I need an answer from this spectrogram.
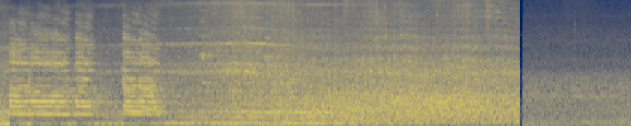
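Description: Train horn sounding a chord in two blasts, then a train passing at speed with a steady rush of wheels on rail. About seven seconds in it cuts off suddenly to a much quieter steady background.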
